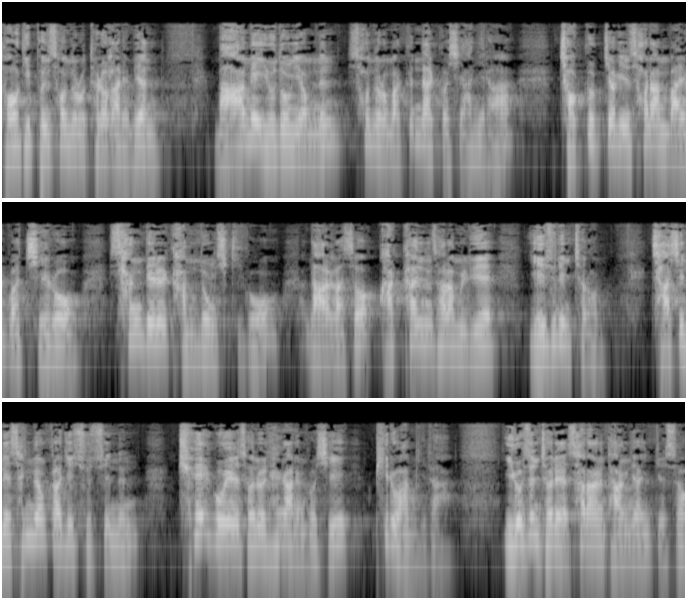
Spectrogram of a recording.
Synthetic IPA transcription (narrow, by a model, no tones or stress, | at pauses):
tʌkipʰɯnsʰʌnɯɾotɯɾʌɡaɾjʌmjʌn | maɯme̞jodoŋiʌmnɯnsʰʌnɯɾomank͈ɯnːaɭk͈ʌɕʰia̰ɲiɾa | t͡ɕʌk̚k͈ɯk̚t͡ɕ͈ʌɡinsʰʌnanmaɭɡwat͡ɕiɦe̞ɾosʰaŋde̞ɾɯɭkamdoŋɕʰi̥kʰiɡonaɡasʰʌakʰans̬ʰaɾamɯɭɥiɦe̞je̞s̬ʰuɲimt͡ɕʰʌɾʌ̰m | t͡ɕaɕʰine̞sʰe̞ŋmjʌŋk͈ad͡ʑit͡ɕuɭs͈uinːɯn | t͡ɕʰwe̞ɡoe̞sʰʌnɯɭɦe̞ŋɦanɯnɡʌɕʰi | pʰiɾjoɦamɲida̰iɡʌs̬ʰɯnt͡ɕʌne̞sʰaɾaŋɦanɯntaŋd͡ʑaɲimk͈e̞sʰʌ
